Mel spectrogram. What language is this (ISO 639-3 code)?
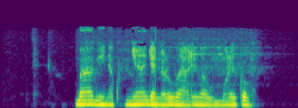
lug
